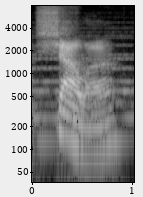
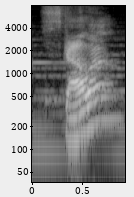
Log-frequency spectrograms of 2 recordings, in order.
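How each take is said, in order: First: The name begins with an 'sh' sound. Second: The name begins with an 'sk' sound. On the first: "Some people like to pronounce it Shala" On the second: "don't tell me I'm pronouncing that wrong"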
